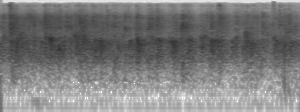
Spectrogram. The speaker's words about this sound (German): Und ja, ganz, ganz herzlichen Applaus dafür.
